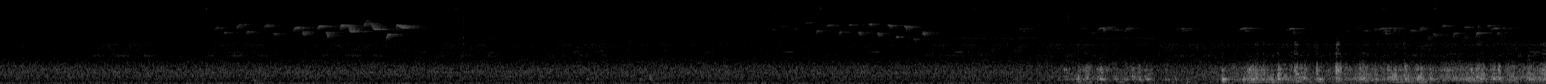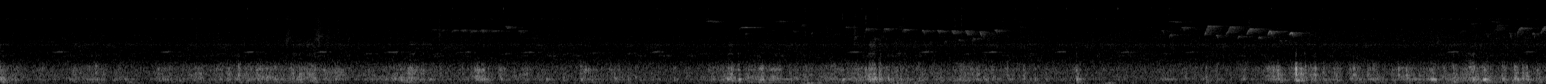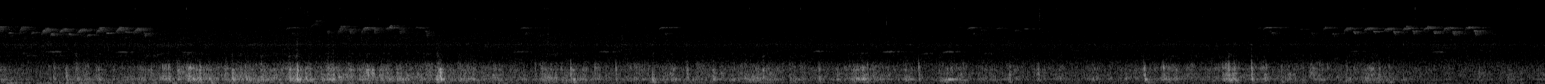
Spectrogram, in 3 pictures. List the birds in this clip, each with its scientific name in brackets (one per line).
Brown Woodland-Warbler (Phylloscopus umbrovirens)
Cinnamon-chested Bee-eater (Merops oreobates)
